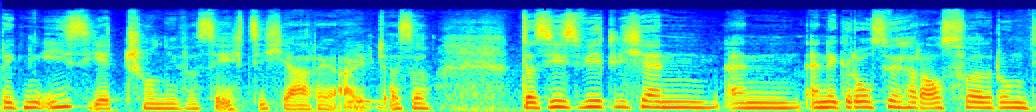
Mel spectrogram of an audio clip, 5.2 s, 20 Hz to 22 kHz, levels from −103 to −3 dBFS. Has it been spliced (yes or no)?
no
